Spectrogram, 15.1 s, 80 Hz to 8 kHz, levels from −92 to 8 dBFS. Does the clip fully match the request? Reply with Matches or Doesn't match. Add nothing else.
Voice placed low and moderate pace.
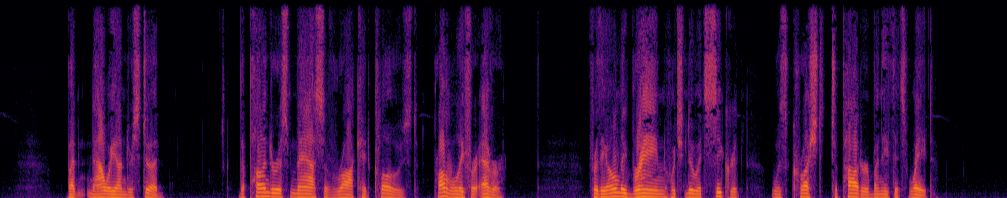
Doesn't match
